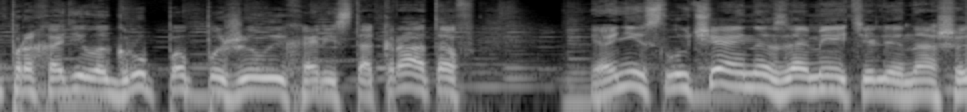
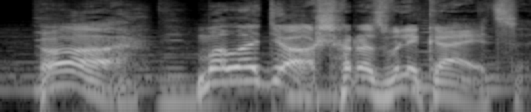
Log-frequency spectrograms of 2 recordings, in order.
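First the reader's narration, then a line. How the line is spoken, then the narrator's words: Old man's chortle. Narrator (Russian): хохотнул старый аристократ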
